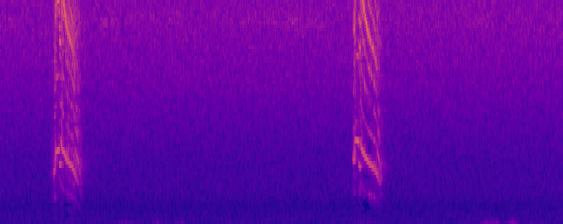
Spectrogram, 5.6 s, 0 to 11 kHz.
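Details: Bald eagles at their nest at Fraser Point, a pair seen together often over a couple of days, 9 August 2018: two thin, high, downslurred squealing notes about three seconds apart over a soft steady background hiss.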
